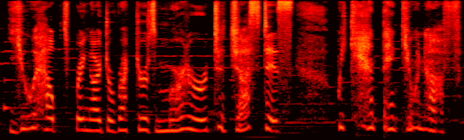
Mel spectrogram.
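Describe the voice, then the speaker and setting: A woman's voice: sits high, steady tone, moderate pace, faint music behind. A woman playing an eager, earnest young theatre performer in a video game. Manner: grateful, earnest. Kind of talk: video game character acting.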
